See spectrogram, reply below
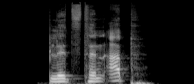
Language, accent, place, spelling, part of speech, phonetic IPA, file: German, Germany, Berlin, blitzten ab, verb, [ˌblɪt͡stn̩ ˈap], De-blitzten ab.ogg
- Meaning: inflection of abblitzen: 1. first/third-person plural preterite 2. first/third-person plural subjunctive II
